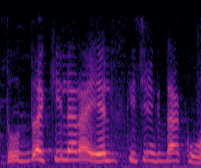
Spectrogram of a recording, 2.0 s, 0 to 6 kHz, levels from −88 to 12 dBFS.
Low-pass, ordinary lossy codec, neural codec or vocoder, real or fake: 5.4 kHz; none; none; real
